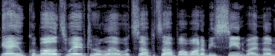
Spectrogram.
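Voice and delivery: high-pitched, eager calling out; giddy fan waving someone down; excited kid. Retold or imitated. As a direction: shout up to your hero, thrilled to be noticed. Kids excitedly hailing the big guy.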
